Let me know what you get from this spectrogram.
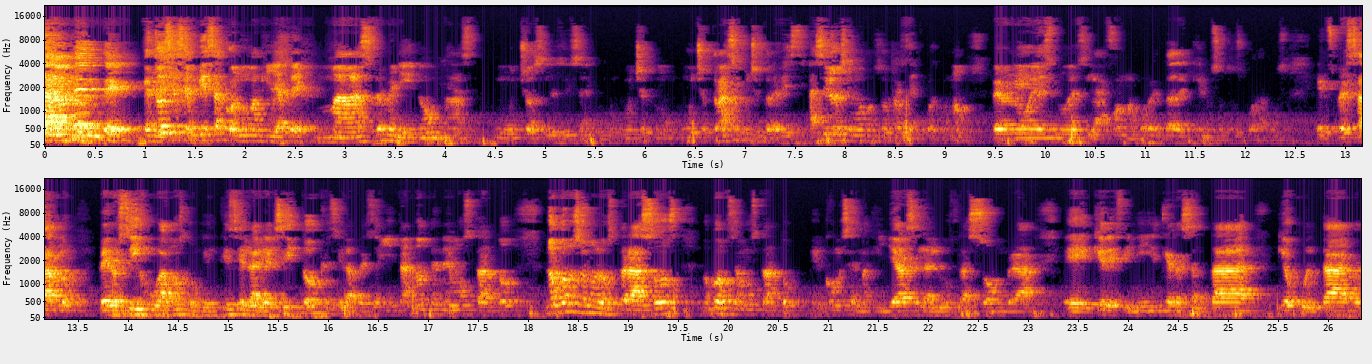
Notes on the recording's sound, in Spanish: el audio nos quiso hacer la gatada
